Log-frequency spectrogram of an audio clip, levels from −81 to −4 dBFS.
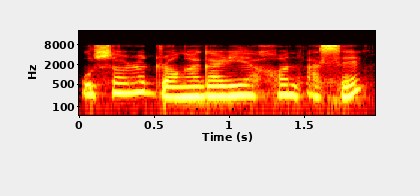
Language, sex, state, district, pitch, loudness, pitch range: Assamese, female, Assam, Kamrup Metropolitan, 230 Hz, -15 LUFS, 210-245 Hz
